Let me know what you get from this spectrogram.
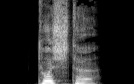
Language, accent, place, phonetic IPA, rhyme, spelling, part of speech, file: German, Germany, Berlin, [ˈtʊʃtə], -ʊʃtə, tuschte, verb, De-tuschte.ogg
- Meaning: inflection of tuschen: 1. first/third-person singular preterite 2. first/third-person singular subjunctive II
